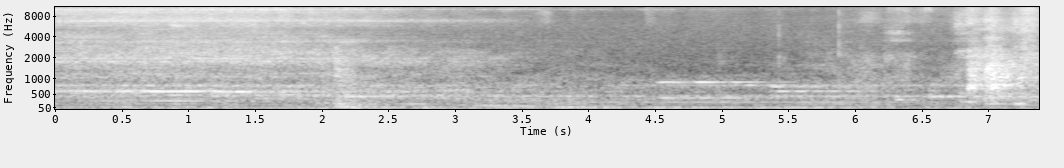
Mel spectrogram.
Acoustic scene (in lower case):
elevator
